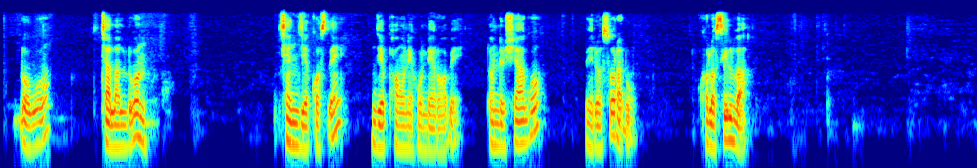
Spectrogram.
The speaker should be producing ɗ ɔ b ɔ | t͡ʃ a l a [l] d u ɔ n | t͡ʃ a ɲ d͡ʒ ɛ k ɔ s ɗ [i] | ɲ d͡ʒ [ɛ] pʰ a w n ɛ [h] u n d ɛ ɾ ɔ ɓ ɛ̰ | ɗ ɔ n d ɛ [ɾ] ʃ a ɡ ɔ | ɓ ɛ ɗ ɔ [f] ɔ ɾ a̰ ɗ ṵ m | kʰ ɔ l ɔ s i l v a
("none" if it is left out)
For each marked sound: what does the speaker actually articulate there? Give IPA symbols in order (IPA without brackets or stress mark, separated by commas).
l, ɛ, ɛ, h, ɾ, s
